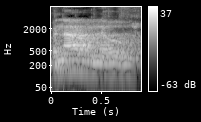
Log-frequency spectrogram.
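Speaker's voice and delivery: normal talking voice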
